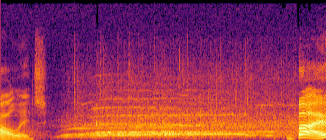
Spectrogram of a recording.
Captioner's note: attendees applauding and cheering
